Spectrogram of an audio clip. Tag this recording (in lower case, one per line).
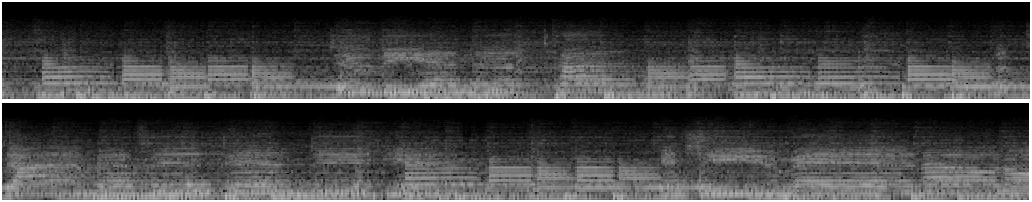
music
